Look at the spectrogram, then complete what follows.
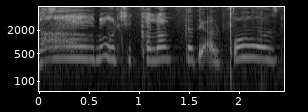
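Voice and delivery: high-pitched mock gasp of dismay; feigned alarm. Shown as a demonstration. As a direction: act shocked by a naughty word, high and soft. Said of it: "وأعمل إن في قلق من الكلمة دي".

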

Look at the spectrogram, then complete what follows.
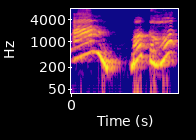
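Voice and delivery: high-pitched call on the first word; wife calling out. A narrator's reading. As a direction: call to husband through the door. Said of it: "mới kêu".

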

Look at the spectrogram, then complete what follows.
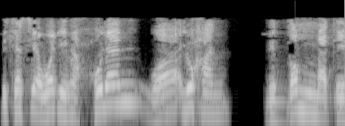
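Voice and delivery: ordinary delivery

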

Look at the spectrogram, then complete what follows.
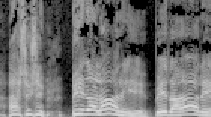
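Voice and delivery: usual speaking voice

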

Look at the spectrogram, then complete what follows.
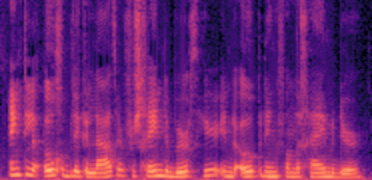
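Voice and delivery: ordinary delivery

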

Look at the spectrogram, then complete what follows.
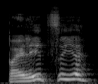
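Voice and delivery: usual speaking voice

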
